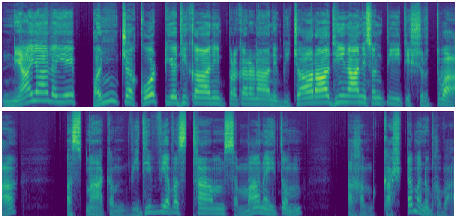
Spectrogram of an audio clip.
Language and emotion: Sanskrit, disgusted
